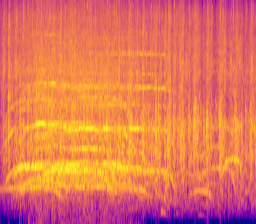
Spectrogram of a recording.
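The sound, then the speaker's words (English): A live audience breaks into loud, sustained applause mixed with high-pitched cheers and whoops, voting by applause for the winner of a cat quiz, holding steady for several seconds before easing slightly toward the end. “So, audience, would you tell me by applause who you think won this cat quiz?”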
